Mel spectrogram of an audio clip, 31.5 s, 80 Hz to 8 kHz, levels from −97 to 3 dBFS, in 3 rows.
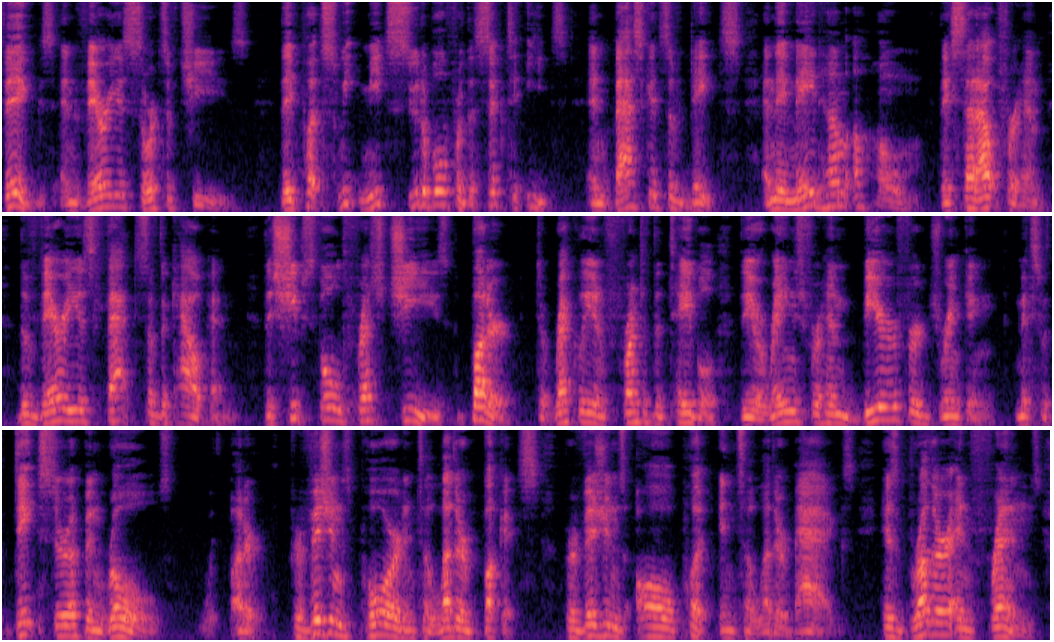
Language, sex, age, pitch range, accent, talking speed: English, male, 30-49, 125-170 Hz, American, 150 wpm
